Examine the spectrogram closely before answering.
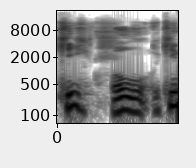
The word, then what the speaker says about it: ki: O Ki, na verdade é a maneira japonesa de pronunciar. Em chinês fala Chi. Ele de fato existe, só que não é qualquer um que é capaz de desenvolver.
